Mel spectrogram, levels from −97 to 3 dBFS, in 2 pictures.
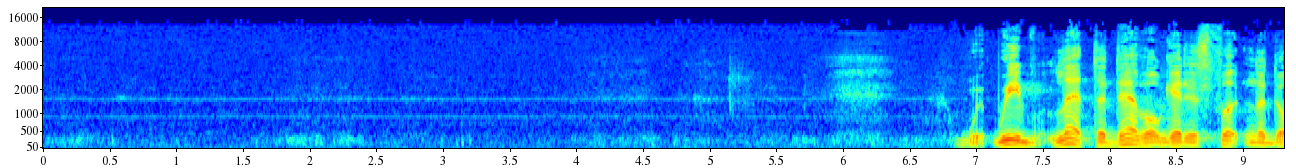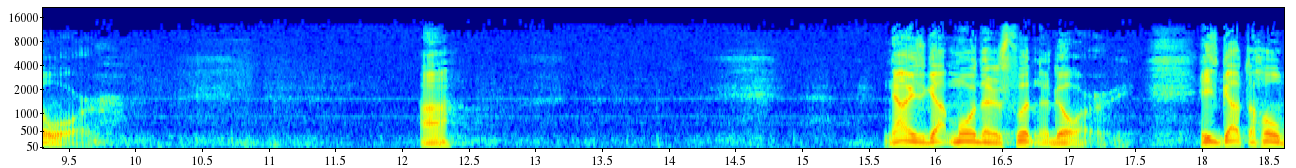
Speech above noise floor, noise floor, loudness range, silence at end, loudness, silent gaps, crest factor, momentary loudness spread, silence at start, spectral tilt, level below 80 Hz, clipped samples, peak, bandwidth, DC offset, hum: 36 dB; -59 dBFS; 12 LU; 0 s; -24 LUFS; none; 26 dB; 26 LU; 6.1 s; -4.5 dB/octave; -58 dBFS; under 0.1%; -2 dBFS; 14.5 kHz; under 0.1%; none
